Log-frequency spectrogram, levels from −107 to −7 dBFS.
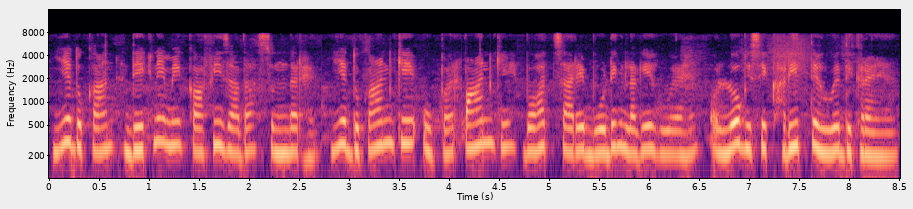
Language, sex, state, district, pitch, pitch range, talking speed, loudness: Hindi, female, Maharashtra, Pune, 235 Hz, 225-265 Hz, 195 wpm, -25 LUFS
